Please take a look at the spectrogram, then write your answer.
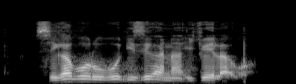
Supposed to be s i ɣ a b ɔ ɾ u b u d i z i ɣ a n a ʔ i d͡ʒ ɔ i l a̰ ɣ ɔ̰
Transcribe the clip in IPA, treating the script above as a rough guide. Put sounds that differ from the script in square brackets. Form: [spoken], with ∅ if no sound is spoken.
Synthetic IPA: s i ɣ a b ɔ ɾ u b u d i z i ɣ a n a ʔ i d͡ʒ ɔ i l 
